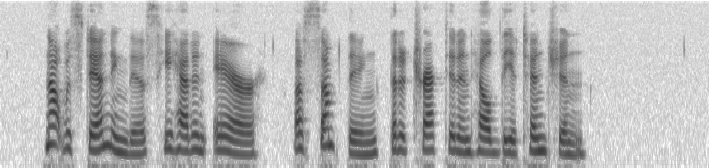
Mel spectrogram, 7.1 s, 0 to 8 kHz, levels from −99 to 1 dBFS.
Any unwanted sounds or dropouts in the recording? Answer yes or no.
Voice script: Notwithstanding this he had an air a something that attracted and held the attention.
no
